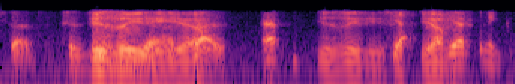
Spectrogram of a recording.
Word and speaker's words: Yazidi: I just don't know how to pronounce that. Yazidi, yeah.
